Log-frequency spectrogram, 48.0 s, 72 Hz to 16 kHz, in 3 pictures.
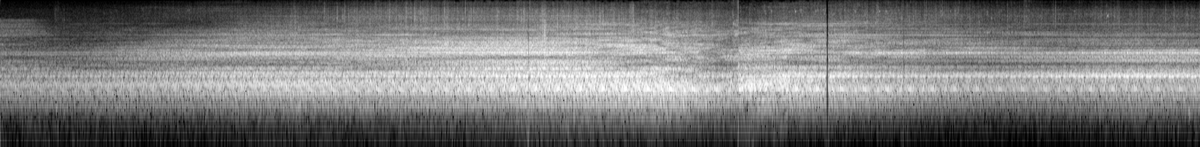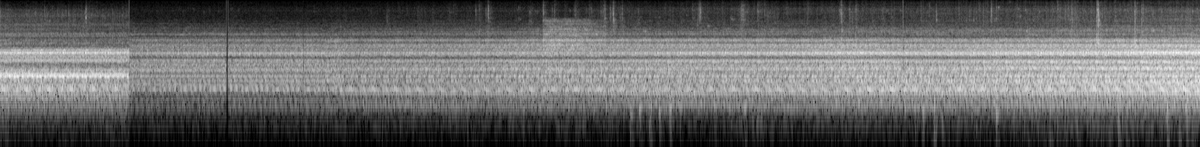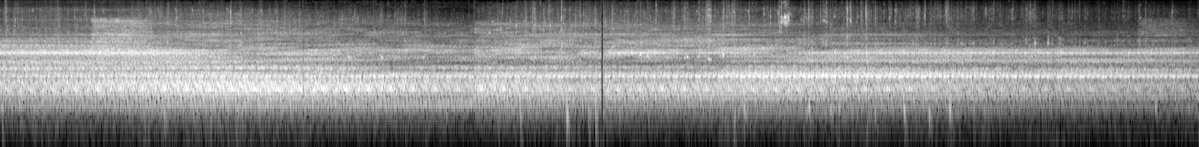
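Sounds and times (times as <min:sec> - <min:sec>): simulated truck engine from speaker: 0:00.0 - 0:47.9.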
